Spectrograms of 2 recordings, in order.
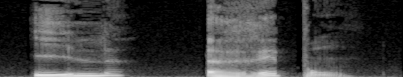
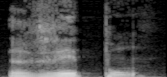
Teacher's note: final D is not pronounced. You only have this on nasal sound at the end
